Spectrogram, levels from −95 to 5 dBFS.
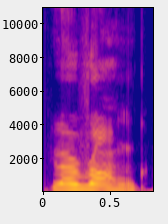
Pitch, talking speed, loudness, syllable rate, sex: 240 Hz, 215 wpm, -14 LUFS, 6.5 syllables/s, female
